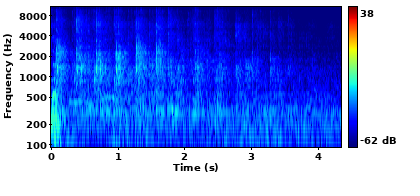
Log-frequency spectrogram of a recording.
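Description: Thin applause from the audience, a quick run of claps that grows fainter and dies away about three seconds in.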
